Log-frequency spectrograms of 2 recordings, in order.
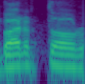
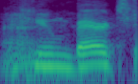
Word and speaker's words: Humberto: Humberto Ramos. – Okay, are you sure you said that correctly? – Yes. – Yep. – Humberto.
